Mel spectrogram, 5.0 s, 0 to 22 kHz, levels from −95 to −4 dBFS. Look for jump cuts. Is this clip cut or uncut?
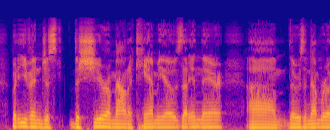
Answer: cut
